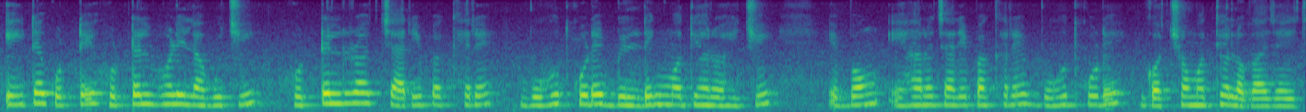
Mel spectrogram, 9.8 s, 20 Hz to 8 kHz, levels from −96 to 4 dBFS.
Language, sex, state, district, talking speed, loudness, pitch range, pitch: Odia, female, Odisha, Khordha, 140 wpm, -18 LUFS, 220-250 Hz, 230 Hz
